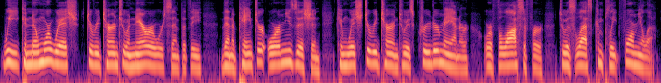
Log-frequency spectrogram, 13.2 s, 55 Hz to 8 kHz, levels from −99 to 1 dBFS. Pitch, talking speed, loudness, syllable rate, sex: 160 Hz, 150 wpm, -20 LUFS, 4.4 syllables/s, female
